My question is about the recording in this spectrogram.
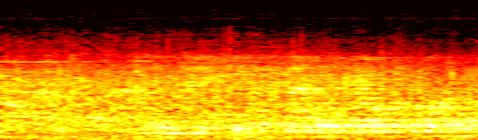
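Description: A man speaking over a steady background din of crowd noise.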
